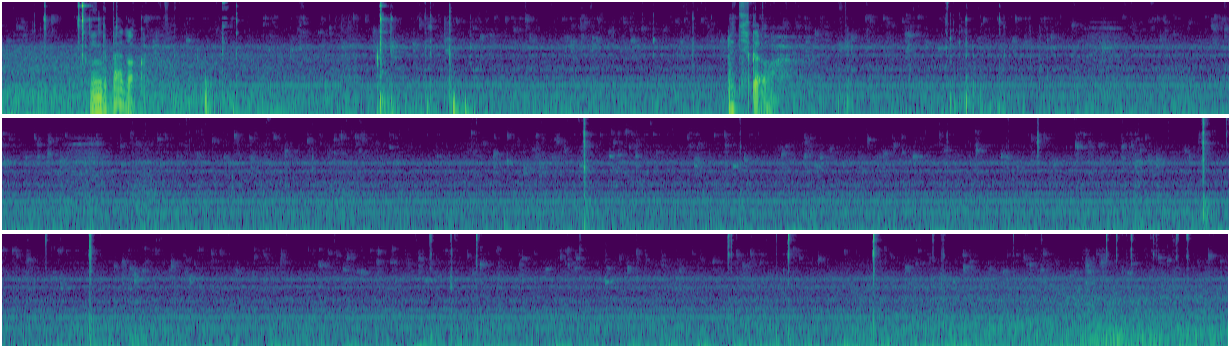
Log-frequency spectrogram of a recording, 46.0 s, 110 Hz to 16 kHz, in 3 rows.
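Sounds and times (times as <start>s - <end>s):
lock picks clicking: 0.5s - 1.4s.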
